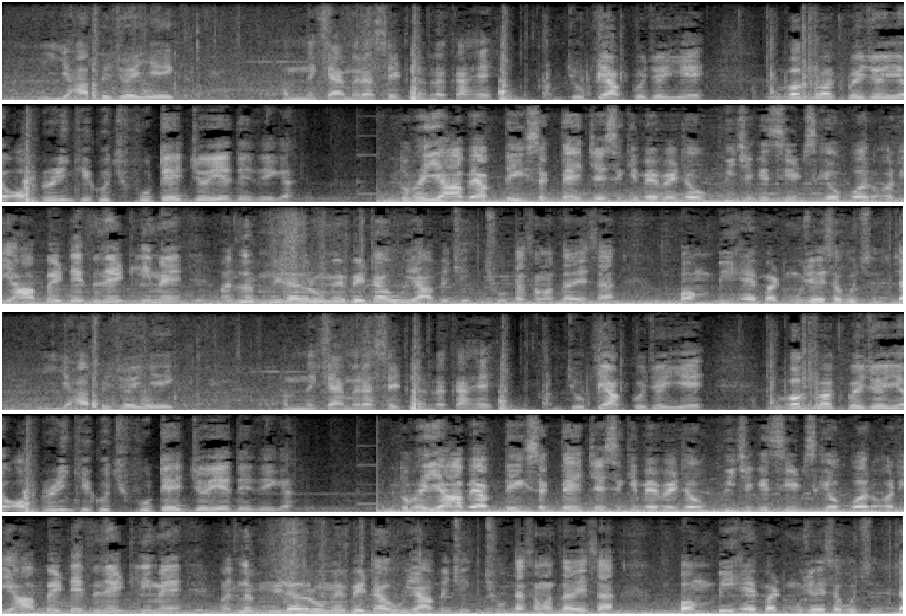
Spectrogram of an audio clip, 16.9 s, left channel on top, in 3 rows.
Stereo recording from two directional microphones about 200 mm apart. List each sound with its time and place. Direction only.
0.7 s speech: 35° left (ahead or behind)
1.9 s speech: 10° left (ahead or behind); by 13.8 s 10° right (ahead or behind)
14.5 s speech: 40° right (ahead or behind)
16.3 s speech: 5° left (ahead or behind)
